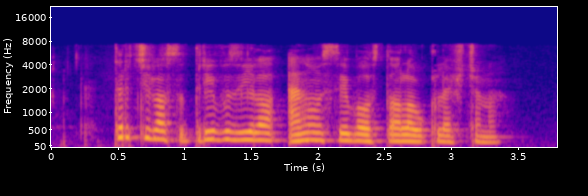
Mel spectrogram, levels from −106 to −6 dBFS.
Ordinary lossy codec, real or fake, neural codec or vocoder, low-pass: AAC, 48 kbps; real; none; 7.2 kHz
